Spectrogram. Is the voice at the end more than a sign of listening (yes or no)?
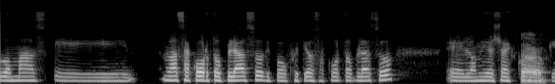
no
